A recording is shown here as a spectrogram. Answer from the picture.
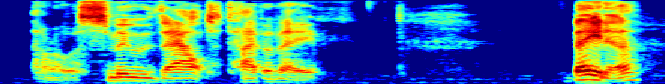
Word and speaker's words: beta: out type of a beta is pronounced virtually identically to the b in english so beta it sounds like the b in bible gamma sounds like the g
